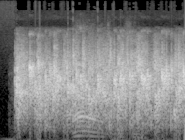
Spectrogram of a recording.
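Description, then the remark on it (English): A burst of crowd applause, played as a sound effect, starts abruptly and holds steady, dense clapping at full volume with a brief voice-like tone mixed in near the start. “Everybody clap.”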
